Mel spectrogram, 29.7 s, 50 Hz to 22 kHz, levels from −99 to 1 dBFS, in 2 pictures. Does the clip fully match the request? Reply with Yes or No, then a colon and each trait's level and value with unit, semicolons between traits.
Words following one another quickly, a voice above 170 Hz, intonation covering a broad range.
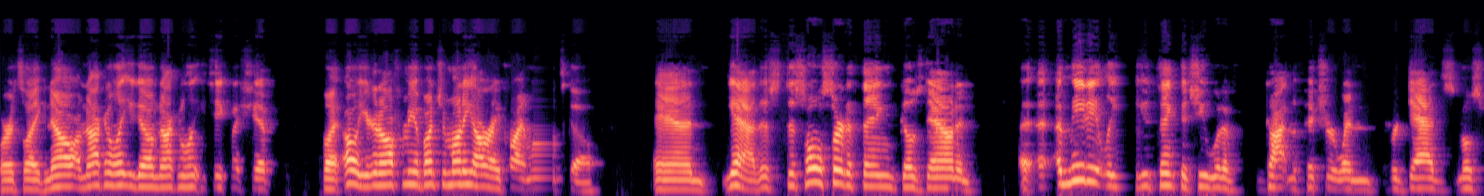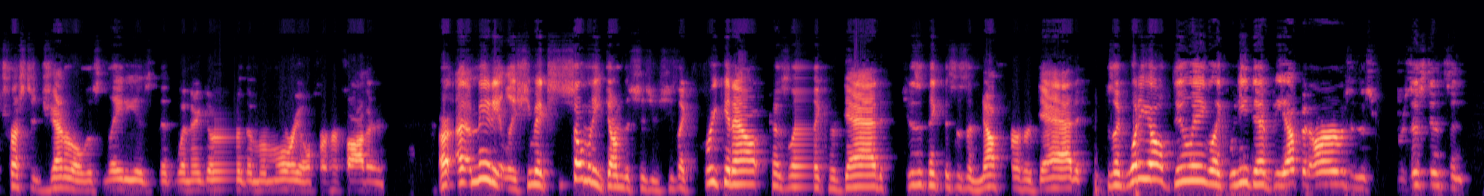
Yes: fast, 245 wpm; medium, 185 Hz; wide, 5.8 semitones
